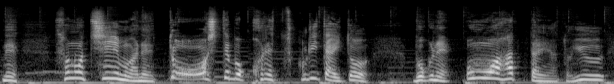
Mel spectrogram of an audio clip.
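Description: A man's voice: sits high, big pitch swings, normal speed, husky, soft background music. A man with a Kansai accent hosting a radio show, chatting casually and emphatically as he reviews films in a monologue. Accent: Kansai Japanese. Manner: chatty, emphatic, peppering phrases with "ne".

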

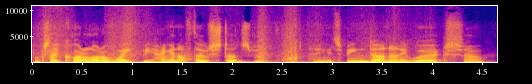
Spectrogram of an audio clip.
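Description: Low-voiced man narrating his workshop job. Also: fairly quick, slight background noise. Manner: thinking aloud while working, with restarts and self-corrections. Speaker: home mechanic vlogger. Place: large cluttered garage workshop, indoors. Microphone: chest-mounted action camera.

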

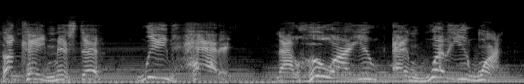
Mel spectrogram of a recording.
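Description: A man plays a tough, impatient gangster in a comic-book audio drama. The male voice is high and animated, bossy and streetwise, with music behind it. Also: takes it slowly, full character voice. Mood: angry.

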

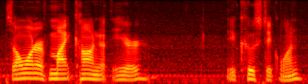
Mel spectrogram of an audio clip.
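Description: A man's voice: mid-range voice, steady tone, brisk, gravelly, a bit bright, soft background music. Casual man chatting on a livestream. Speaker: live streamer and singer-songwriter. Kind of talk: casual live stream chat. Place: small bedroom home studio. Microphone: large condenser mic on boom arm, close.

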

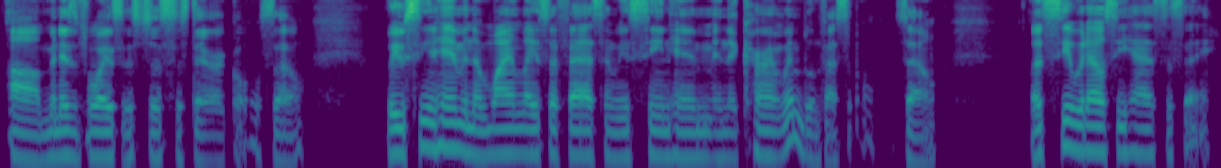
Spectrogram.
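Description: A man's voice: on the low side, moderate pace, no room sound, clean studio sound. A man, giving informal, amused reaction commentary as a streamer. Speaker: streamer reacting to game videos. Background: faint music.

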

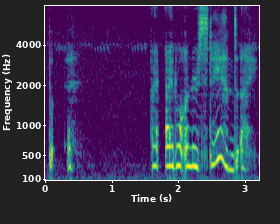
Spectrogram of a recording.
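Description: A woman's voice: extremely high pitch, a little slow, darkish tone. A woman playing an obsessive, lovestruck young female werewolf in a yandere ASMR roleplay, menacing and possessive. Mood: pleading, confiding.

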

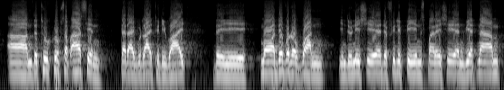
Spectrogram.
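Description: Guest lecturer: middle-aged man, Thai accent, medium pitch, pausing mid-phrase as he presents. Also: a little mellow. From Thailand. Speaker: guest speaker, research institute president. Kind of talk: public lecture with slides. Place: lecture hall, on stage before seated audience.

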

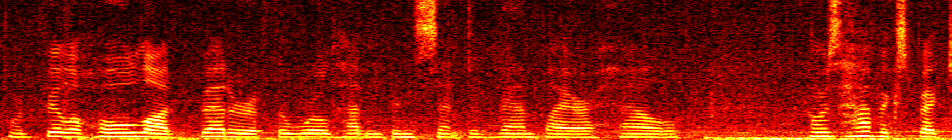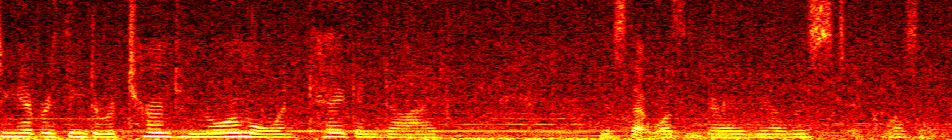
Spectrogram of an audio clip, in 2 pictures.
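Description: A woman's voice: medium pitch, little pitch movement, brisk, music in the background, lightly acted. A woman playing a tough, sardonic half-vampire action heroine in a video game cutscene, wry and mocking. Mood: wry, weary.

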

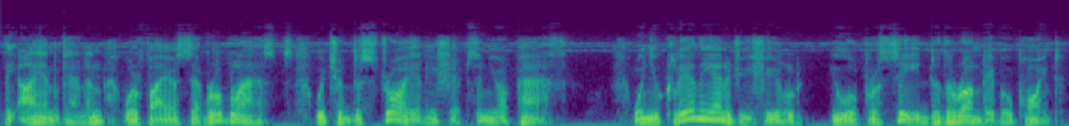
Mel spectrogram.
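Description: A man voicing a brisk, urgent young woman who leads rebels, briefing pilots firmly in an audiobook on a hissy cassette. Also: lowish voice, huge pitch swings, a little mellow, pitched above the performer's own voice. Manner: firm, earnest briefing. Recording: dull cassette transfer with hiss.

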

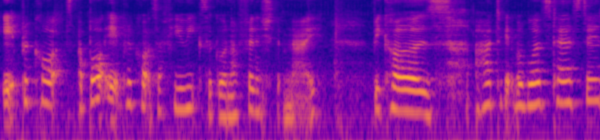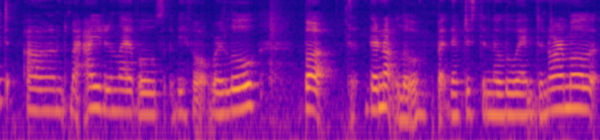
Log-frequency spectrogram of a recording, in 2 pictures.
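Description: A woman, chatting casually through a grocery haul voice-over, relaxed and full of ums. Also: medium pitch, normal speed, creaky. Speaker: vlogger.

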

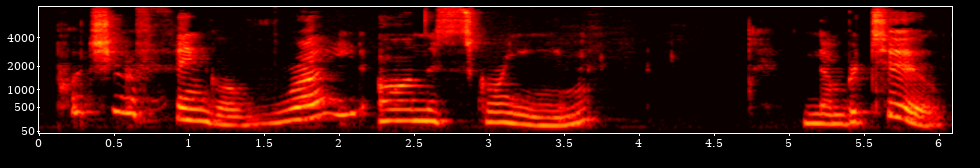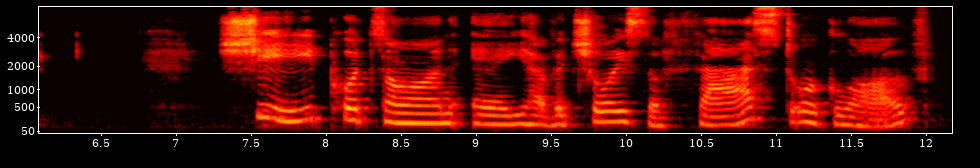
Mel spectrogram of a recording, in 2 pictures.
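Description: Slow, sing-song woman teacher. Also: medium pitch. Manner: drawn-out words, praises often, thinking-aloud hums. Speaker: English reading teacher. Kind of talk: slow, encouraging worksheet walkthrough.

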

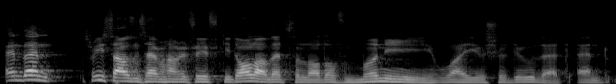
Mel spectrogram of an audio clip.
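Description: A man in his fifties with a continental European accent, a non-native English speaker explaining things off the cuff in a halting, hesitant way as a workshop presenter. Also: on the low side, lively intonation, a little mellow. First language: not English. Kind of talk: unscripted product explanation. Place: indoor engine workshop showroom.

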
